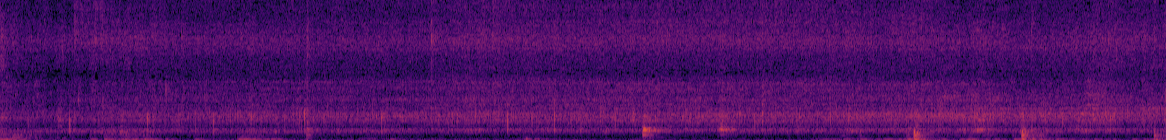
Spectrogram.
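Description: Sliced potatoes frying with light pink onions in a pan, a steady moderate sizzle broken by occasional clicks and scrapes of stirring, no talking.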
